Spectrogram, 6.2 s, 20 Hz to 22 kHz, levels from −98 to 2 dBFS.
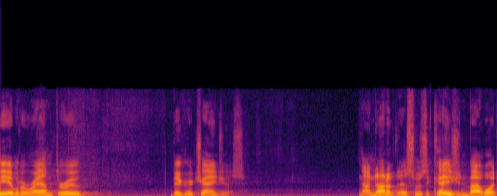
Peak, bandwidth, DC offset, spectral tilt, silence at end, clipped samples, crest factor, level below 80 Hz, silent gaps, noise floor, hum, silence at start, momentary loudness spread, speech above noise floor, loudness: -4 dBFS; 12.5 kHz; under 0.1%; -5.5 dB/octave; 0 s; under 0.1%; 20 dB; -66 dBFS; none; -57 dBFS; none; 0 s; 12 LU; 35 dB; -22 LUFS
